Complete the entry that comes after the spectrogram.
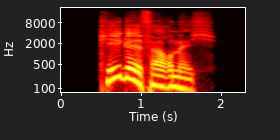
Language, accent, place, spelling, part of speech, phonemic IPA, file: German, Germany, Berlin, kegelförmig, adjective, /ˈkeːɡl̩ˌfœʁmɪç/, De-kegelförmig.ogg
- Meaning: conical, cone-shaped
